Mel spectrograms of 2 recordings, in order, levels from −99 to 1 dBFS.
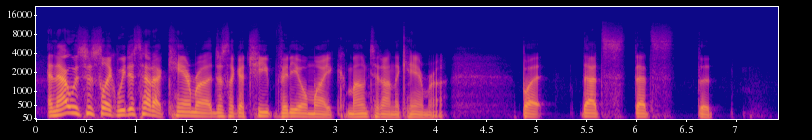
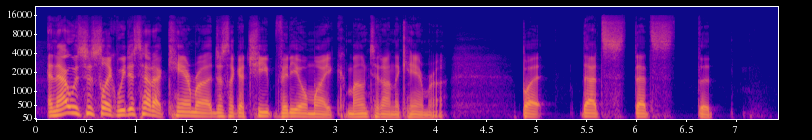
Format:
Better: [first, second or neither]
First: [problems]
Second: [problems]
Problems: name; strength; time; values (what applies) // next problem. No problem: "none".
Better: second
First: muffled; slightly; fading above 3 kHz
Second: none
